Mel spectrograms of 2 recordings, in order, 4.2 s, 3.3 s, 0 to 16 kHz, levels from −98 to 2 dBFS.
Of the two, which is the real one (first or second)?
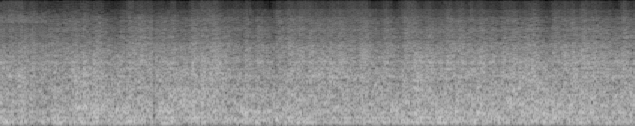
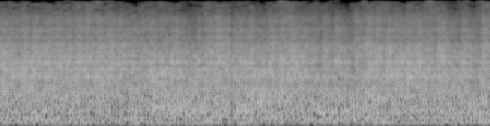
first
